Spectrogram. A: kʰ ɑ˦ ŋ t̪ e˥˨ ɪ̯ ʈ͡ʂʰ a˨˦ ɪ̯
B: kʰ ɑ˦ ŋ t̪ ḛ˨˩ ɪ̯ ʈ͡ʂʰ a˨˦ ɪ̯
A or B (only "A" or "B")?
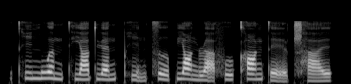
B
